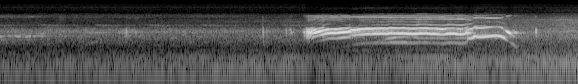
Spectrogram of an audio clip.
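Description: A young child's loud, high-pitched wailing cry, held for about a second and a half from about two seconds in, dropping in pitch as it ends.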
